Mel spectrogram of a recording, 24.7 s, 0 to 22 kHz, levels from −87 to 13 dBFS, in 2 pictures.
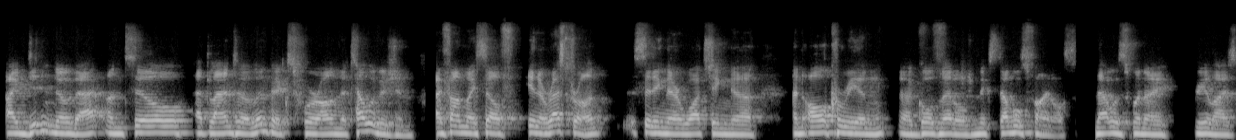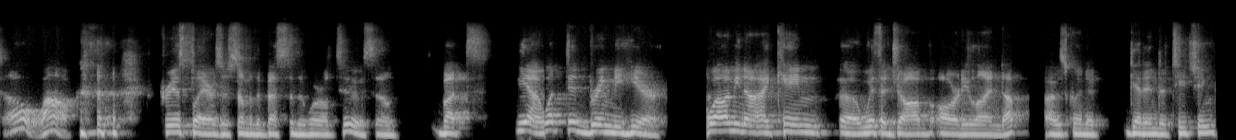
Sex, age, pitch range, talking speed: male, 30-49, 115-140 Hz, 175 wpm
